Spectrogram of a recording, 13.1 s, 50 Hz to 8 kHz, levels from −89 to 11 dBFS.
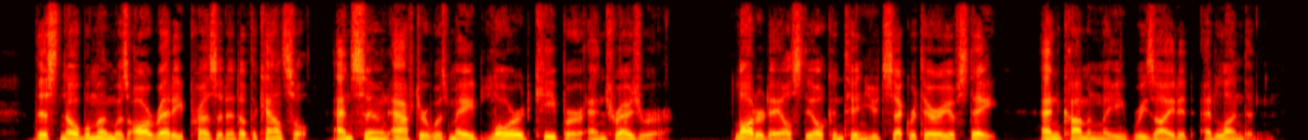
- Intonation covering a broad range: Yes, wide, 6.3 semitones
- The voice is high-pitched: No, low, 100 Hz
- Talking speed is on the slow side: Yes, slow, 130 wpm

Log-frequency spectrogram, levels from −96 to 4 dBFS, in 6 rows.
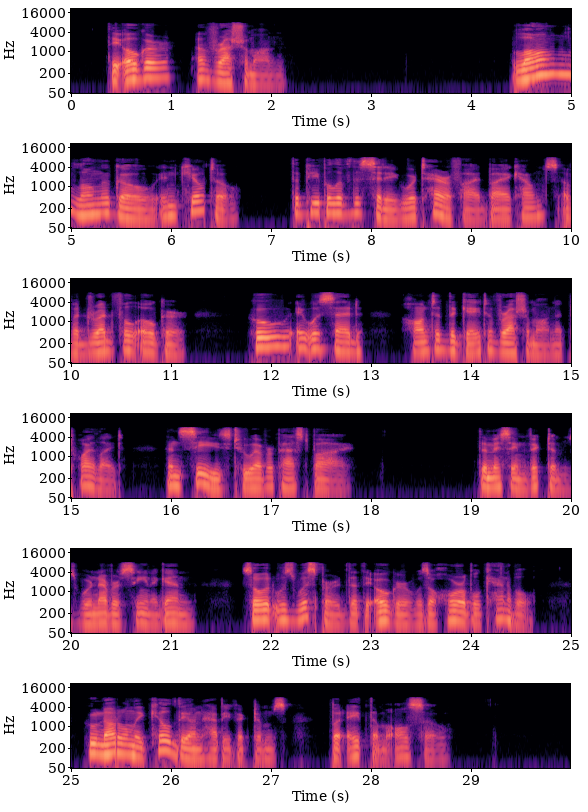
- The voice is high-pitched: No, low, 105 Hz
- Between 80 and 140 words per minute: Yes, slow, 135 wpm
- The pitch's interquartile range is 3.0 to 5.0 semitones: No, wide, 5.6 semitones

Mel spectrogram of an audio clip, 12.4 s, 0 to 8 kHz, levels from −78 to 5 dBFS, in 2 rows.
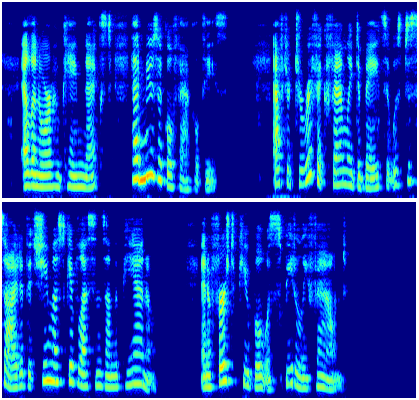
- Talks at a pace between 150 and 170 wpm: No, average, 140 wpm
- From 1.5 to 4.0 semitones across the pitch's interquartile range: No, average, 5.2 semitones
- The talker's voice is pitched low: No, high, 190 Hz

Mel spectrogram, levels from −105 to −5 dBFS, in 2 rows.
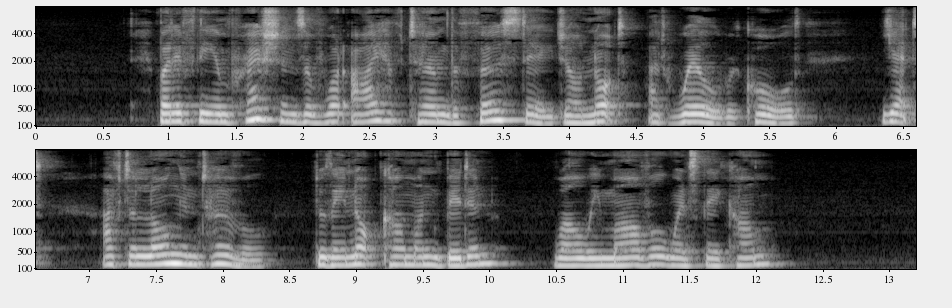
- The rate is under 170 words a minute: Yes, average, 145 wpm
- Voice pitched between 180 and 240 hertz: Yes, high, 190 Hz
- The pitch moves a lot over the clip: No, narrow, 2.4 semitones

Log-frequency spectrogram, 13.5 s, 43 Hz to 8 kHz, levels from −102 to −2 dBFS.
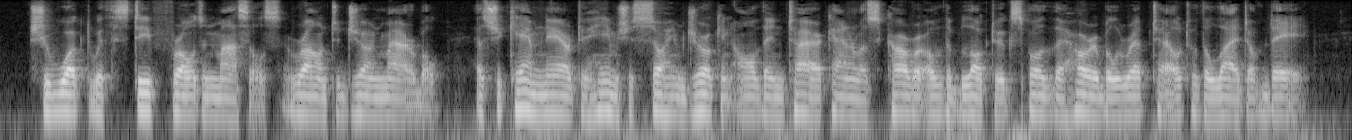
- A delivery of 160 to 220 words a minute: Yes, average, 170 wpm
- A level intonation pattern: Yes, narrow, 1.8 semitones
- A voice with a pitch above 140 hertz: No, low, 110 Hz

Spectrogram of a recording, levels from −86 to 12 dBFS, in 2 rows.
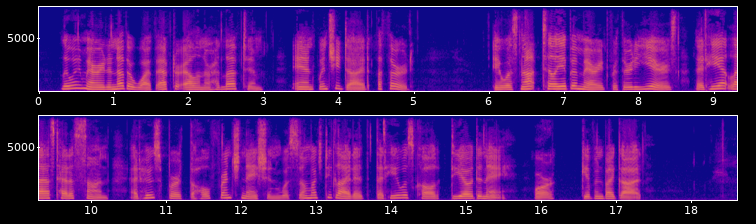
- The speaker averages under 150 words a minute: No, average, 170 wpm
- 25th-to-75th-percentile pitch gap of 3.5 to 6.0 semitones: Yes, average, 5.1 semitones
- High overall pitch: Yes, high, 200 Hz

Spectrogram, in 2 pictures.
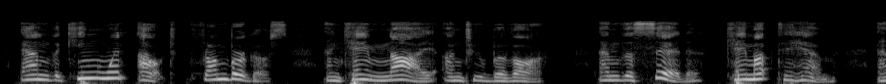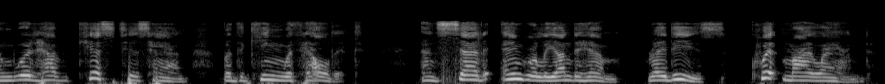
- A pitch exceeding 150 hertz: Yes, medium, 185 Hz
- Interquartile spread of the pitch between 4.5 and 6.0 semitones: Yes, average, 5.0 semitones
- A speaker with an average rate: No, slow, 130 wpm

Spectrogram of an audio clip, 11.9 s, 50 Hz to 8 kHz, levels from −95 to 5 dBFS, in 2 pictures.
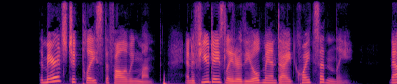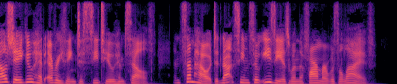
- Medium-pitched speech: No, high, 200 Hz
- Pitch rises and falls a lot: Yes, wide, 5.8 semitones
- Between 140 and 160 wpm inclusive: No, average, 200 wpm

